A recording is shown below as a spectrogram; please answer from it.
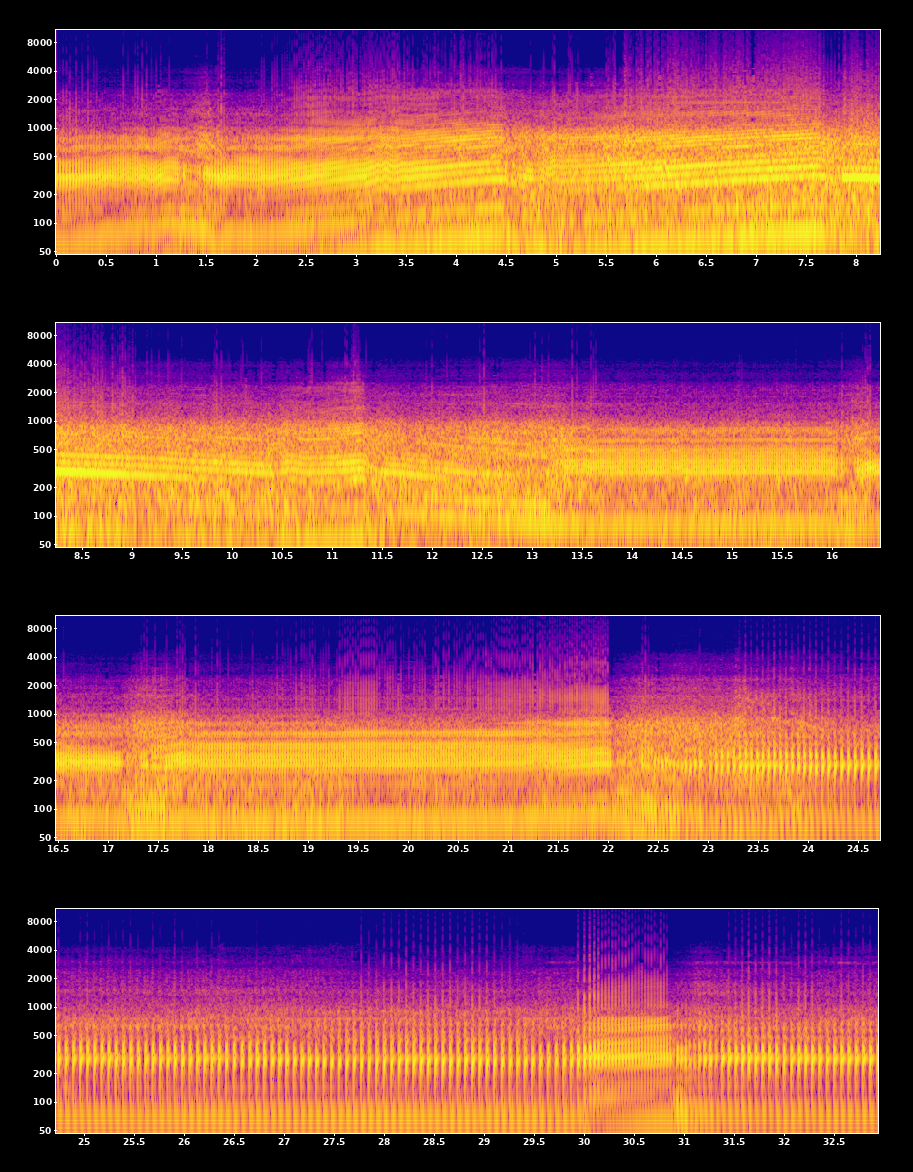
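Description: Motorcycle engine heard from the rider's bike-mounted camera while riding. It revs up with rising pitch for several seconds, eases off about a third of the way in and holds steady cruising revs with short dips. It settles to low, even revs over the last eight seconds.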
